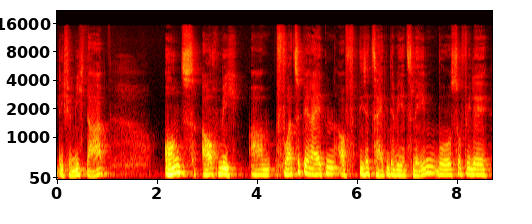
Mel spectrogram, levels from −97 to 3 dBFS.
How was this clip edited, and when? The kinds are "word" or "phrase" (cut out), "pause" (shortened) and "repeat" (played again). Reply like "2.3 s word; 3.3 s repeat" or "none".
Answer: none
